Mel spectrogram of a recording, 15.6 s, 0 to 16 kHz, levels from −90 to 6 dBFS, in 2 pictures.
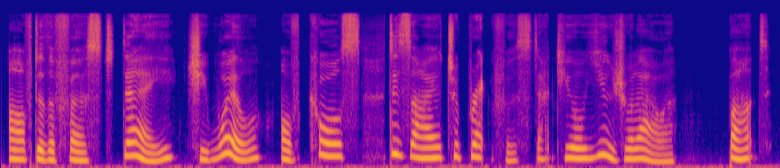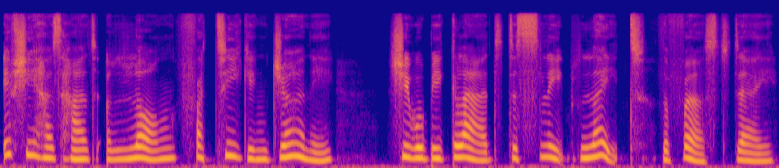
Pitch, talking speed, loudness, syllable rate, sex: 220 Hz, 130 wpm, -17 LUFS, 3.2 syllables/s, female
